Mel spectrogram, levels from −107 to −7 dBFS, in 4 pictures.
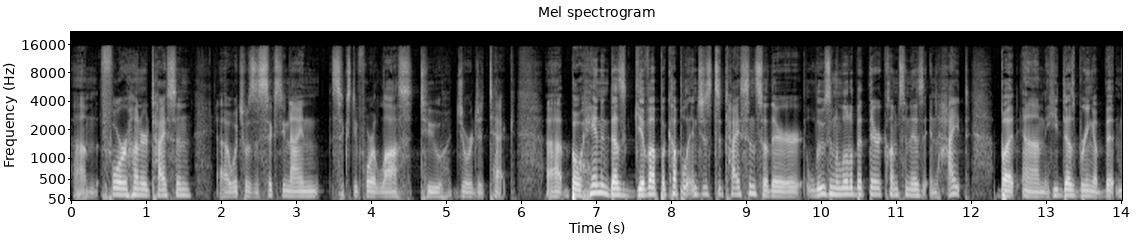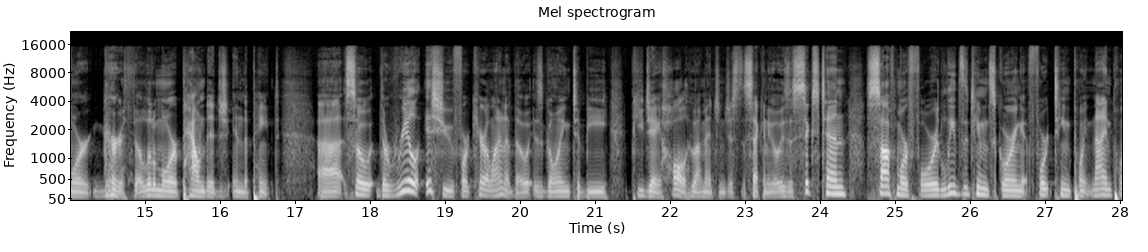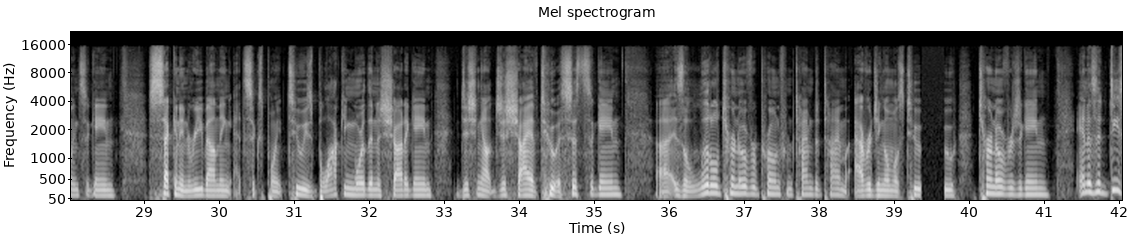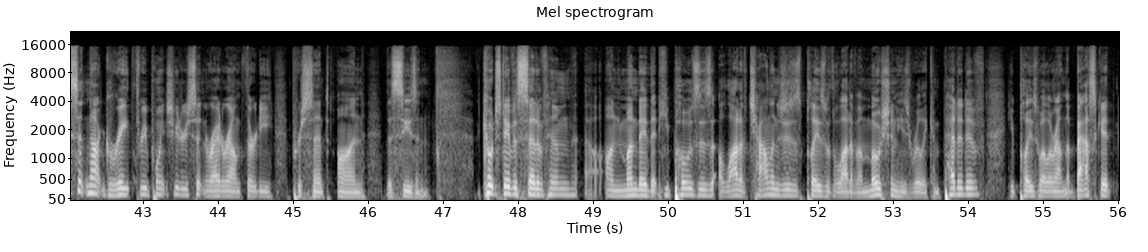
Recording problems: audio cutting out; at 39 s

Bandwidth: 15 kHz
